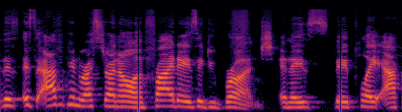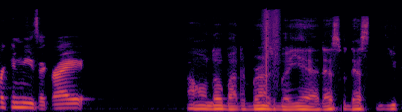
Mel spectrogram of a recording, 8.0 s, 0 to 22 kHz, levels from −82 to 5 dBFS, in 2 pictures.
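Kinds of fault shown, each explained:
Gap between chunks: the audio arrives in 2-second pieces, leaving 20 ms silences, such as just after "restaurant and" at 1.37 s.
Wireless microphone noise hit: the FM radio link fades as reflections cancel, so receiver noise rises into bursts of static of about 0.2 seconds at 2.29 and 6.62 s.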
